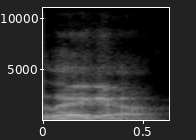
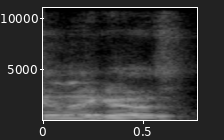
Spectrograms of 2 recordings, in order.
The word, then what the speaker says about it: Lego: know much Lizzy moss in the UK we call it Lego yeah we're Americans we say it wrong and we know saying it wrong we say Legos but that's okay and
